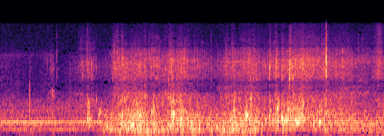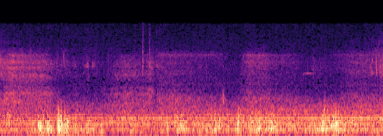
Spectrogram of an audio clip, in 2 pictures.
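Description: Water splashing and churning as a hooked muskie thrashes at the surface beside the boat, loudest in the first half, with small sharp clicks among it. A steady electric hum, typical of a bow-mounted trolling motor, runs under it at the start and again in the second half.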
